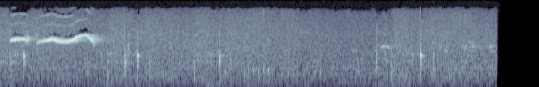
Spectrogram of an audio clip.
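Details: Stripe-backed antbird (Myrmorchilus strigilatus) song: a loud, high, wavering whistle lasting about a second, followed by faint scattered chips and ticks against quiet background hiss.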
